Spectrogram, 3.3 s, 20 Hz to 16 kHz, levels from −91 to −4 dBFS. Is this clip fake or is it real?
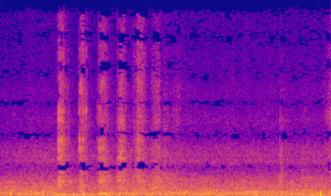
real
